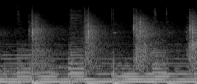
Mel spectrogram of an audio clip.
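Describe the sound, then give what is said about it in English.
Hands clap in a steady, even beat over sustained music with held tones, the sharp claps landing roughly three times a second and standing out clearly against the music. “Clap along.”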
